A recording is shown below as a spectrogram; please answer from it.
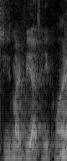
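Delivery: ordinary delivery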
